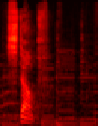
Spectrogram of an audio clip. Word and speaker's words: Stumpf: Stump. Exactly how it's spelled.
